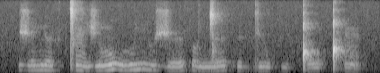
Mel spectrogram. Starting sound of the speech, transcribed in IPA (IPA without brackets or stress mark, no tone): ʒ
